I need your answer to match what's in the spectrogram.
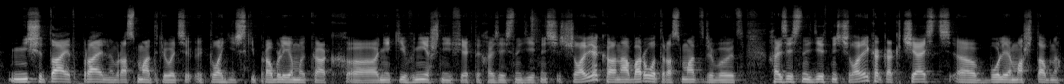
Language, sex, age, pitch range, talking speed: Russian, male, 20-39, 100-115 Hz, 130 wpm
